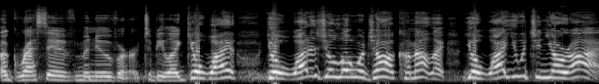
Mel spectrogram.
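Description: A loud woman speaks with a New York accent and very wide pitch swings. Noticeable background noise sits behind her. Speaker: comedian. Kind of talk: casual monologue. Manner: rambling.

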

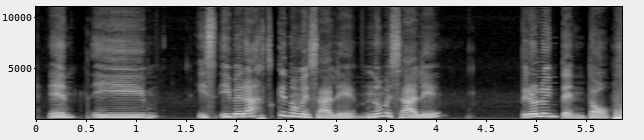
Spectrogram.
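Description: Very even in loudness, a woman speaks very slowly at a fairly high pitch with lively intonation, the sound dry and close with no echo. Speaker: radio host. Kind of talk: casual chat. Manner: drawls words.

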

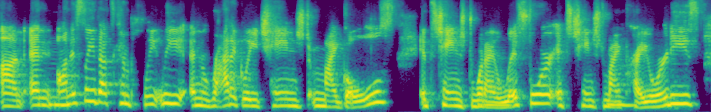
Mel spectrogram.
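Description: Her pitch fairly high and her voice somewhat breathy, a woman speaks at a very fast pace with hardly any pauses and lively intonation. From Texas. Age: 30s. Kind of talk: casual interview chat. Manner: animated.

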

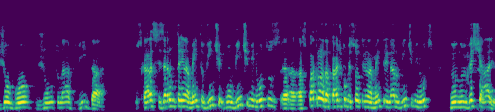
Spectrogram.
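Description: The man's voice is high-pitched, with a dark, mellow tone. His pitch variation is ordinary. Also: moderate pace. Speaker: football podcast panelist. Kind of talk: casual chat. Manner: halting.

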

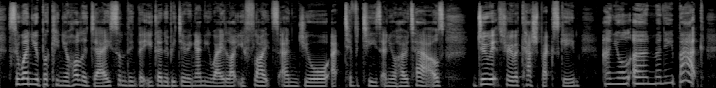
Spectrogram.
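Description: In a very clean recording with a silent background and a dry, close sound with no echo, a woman speaks in a fairly low voice with an animated, cheerful tone and lively intonation. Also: fairly quick pace. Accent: English Midlands. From English Midlands. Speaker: podcast co-host. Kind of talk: casual chat.

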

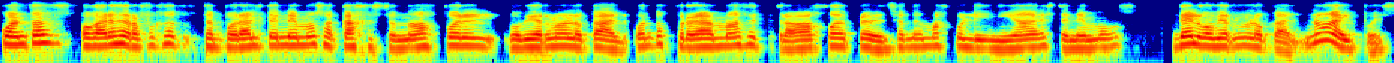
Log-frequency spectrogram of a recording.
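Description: A woman speaks in a plain, everyday voice at medium pitch with ordinary pitch variation. She moves at a fairly quick pace with hardly any pauses. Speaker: lawyer. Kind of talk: interview.

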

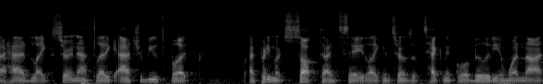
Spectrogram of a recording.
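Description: This is a man with a very deep, low pitch. The recording is very clean, with a silent background. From New York City. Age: 30s. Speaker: retired pro footballer and coach. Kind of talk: casual chat.

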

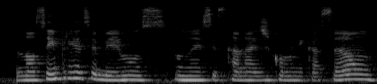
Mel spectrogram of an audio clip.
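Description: Over noticeable background noise and audible room echo, a woman at medium pitch speaks at a moderate pace with fairly even intonation. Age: 30s. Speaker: podcast co-host. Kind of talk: casual chat.

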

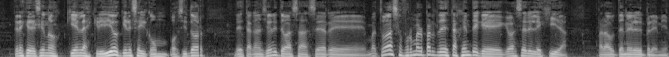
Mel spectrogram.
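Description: A man with an Argentine accent, very fast and lively in intonation. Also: medium pitch for a man. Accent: Rioplatense Argentine Spanish. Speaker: internet radio host. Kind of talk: radio show. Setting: studio.

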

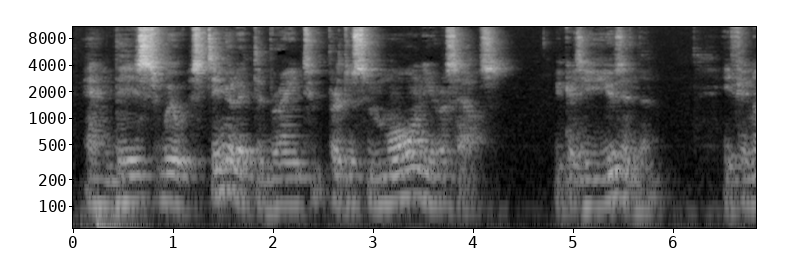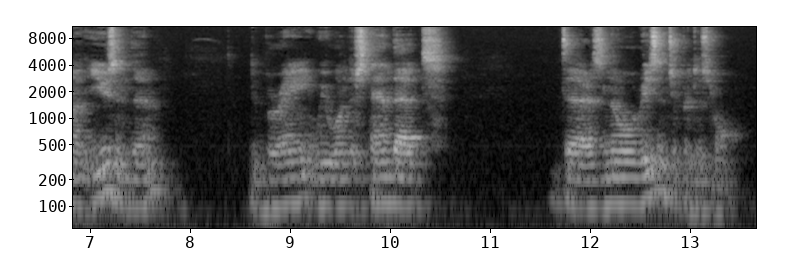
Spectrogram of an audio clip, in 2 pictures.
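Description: A man's fairly low voice with a Portuguese accent, a fairly slow pace, long, frequent pauses, fairly even intonation and audible room echo. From Brazil. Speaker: meditation teacher. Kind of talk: interview. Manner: hesitant, with fillers.

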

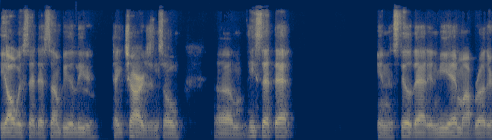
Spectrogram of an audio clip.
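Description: Over a quiet background, a man with an American accent speaks in a fairly low, monotone, flat voice at a moderate pace, with long, frequent pauses. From southwest Oklahoma. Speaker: school principal. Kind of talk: casual interview.

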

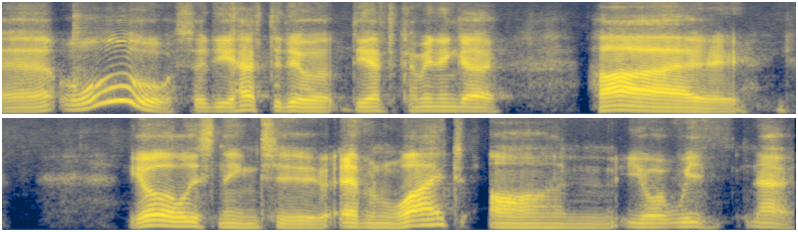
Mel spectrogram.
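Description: Medium pitch from a man at a moderate pace, ordinary pitch variation, very clean recording and silent background. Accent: Australian. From Australia. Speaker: podcast co-host. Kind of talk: casual banter between co-hosts, with a radio-style sign-off.

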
